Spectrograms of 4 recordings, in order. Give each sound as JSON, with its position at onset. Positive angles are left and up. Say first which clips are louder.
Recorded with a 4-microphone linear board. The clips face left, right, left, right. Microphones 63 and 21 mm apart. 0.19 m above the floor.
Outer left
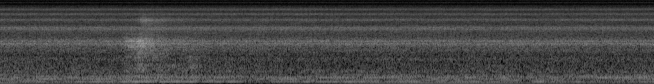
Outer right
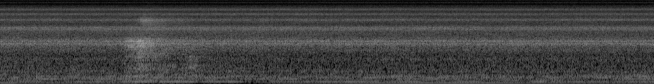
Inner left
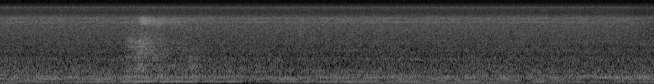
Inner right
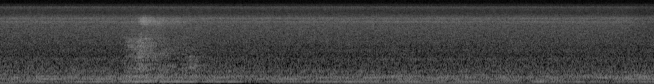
{"t": 1.2, "sound": "a zipper", "louder": "even, inner right 1 dB", "side_deg": 0, "distance_m": 7.5}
